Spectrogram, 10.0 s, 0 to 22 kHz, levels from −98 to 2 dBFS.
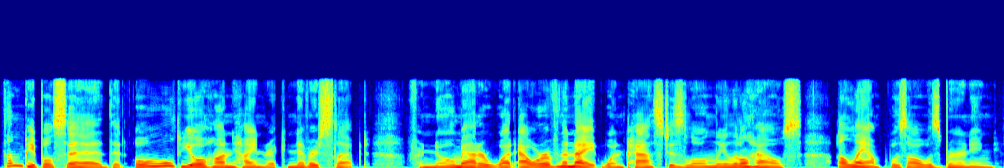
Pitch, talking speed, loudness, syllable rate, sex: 205 Hz, 165 wpm, -17 LUFS, 4.5 syllables/s, female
